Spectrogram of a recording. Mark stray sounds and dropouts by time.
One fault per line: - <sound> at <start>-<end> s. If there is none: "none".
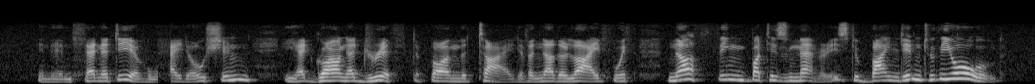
- dropout at 1.6-1.7 s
